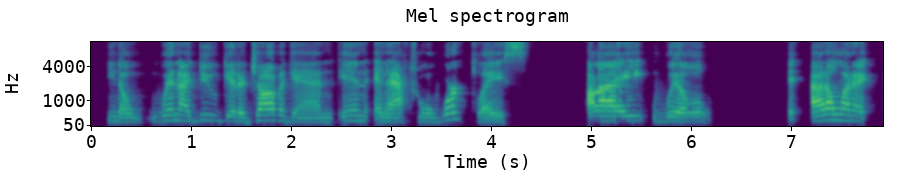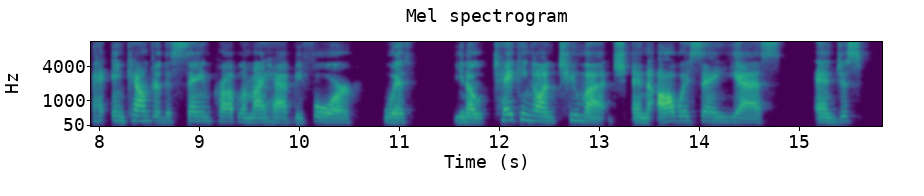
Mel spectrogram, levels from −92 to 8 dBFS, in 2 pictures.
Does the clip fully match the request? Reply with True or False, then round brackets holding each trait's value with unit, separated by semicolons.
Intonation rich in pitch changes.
False (3.2 semitones)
